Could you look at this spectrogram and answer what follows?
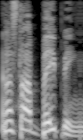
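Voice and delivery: usual speaking voice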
